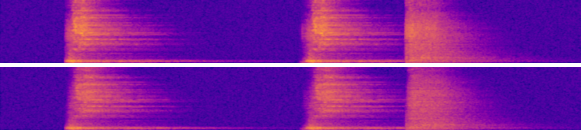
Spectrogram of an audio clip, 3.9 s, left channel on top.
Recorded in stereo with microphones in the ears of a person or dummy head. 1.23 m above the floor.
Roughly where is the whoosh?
Left.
